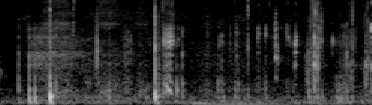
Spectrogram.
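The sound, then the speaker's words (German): Quiet bites into a piece of dark chocolate during a taste test with eyes closed: two crisp snaps about a second apart, followed by soft, irregular chewing, with no one talking. “Lass abbeißen, lass schmelzen und sag, wie es schmeckt.”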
